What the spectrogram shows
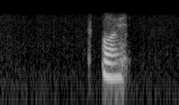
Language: Santali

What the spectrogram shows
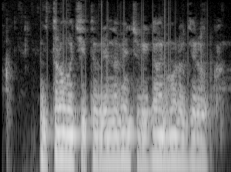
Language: Kinyarwanda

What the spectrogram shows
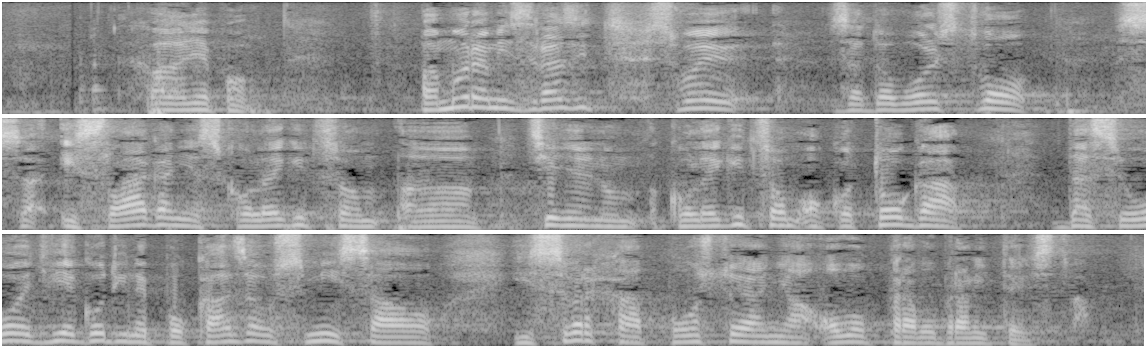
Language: Croatian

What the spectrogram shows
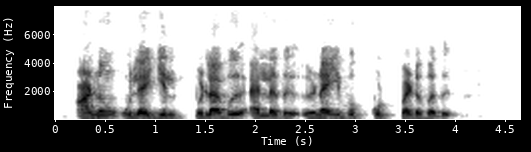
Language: Tamil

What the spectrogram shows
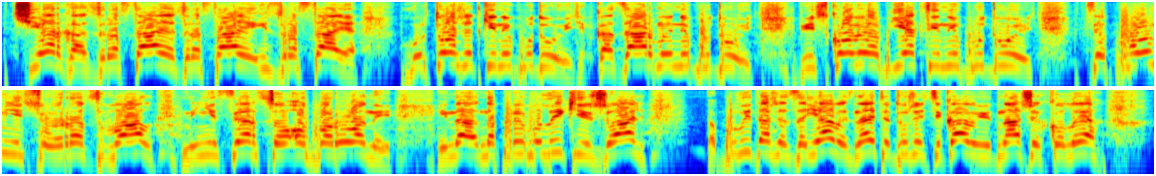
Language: Ukrainian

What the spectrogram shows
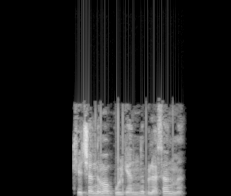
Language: Uzbek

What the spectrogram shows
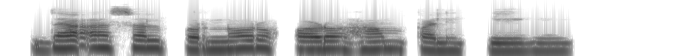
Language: Pashto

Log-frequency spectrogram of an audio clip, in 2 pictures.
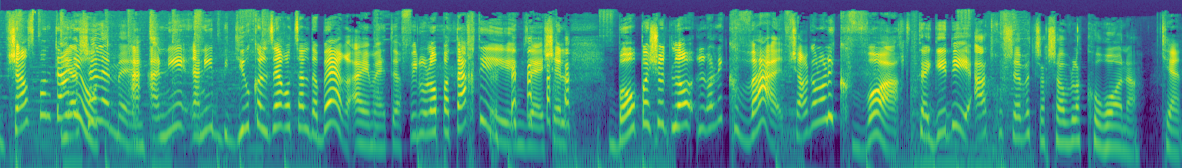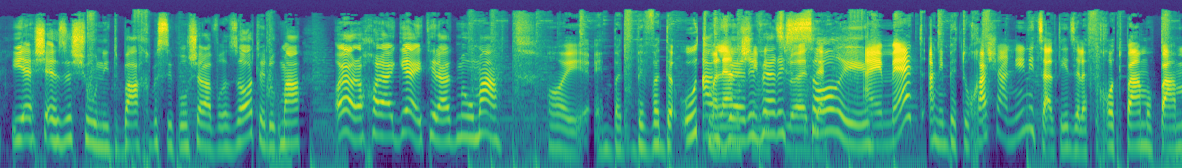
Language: Hebrew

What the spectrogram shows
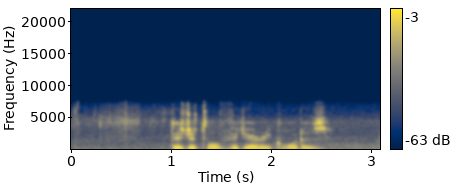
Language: English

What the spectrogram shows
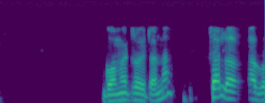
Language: Odia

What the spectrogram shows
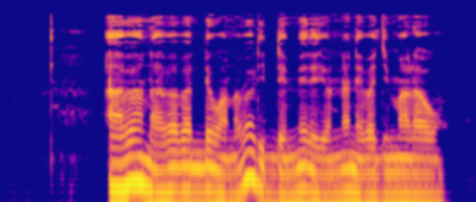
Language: Ganda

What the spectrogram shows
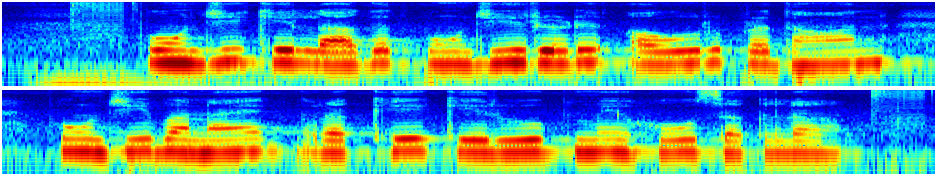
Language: Bhojpuri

